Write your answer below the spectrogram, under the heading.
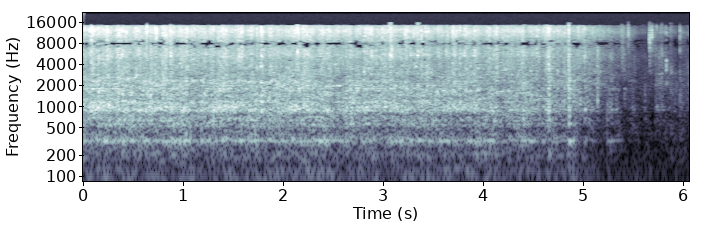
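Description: Homemade paint spinner turning a painted canvas with a steady whirring hum, then slowing and stopping about five seconds in.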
